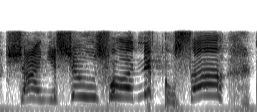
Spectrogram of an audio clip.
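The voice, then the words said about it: Stereotypical Cockney British accent. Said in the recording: “a British accent? ... some cockney, stereotypical Dickensian, you know ... kind of accent”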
